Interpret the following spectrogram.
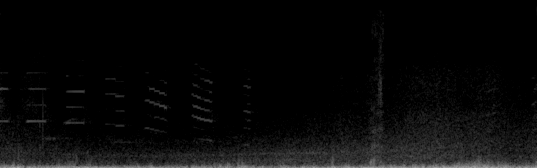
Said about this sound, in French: la voile pour moi elle bouge beaucoup, c'est un peu alimenté et, ce qui est intéressant c'est d'écouter le son, on entend beaucoup de claquements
